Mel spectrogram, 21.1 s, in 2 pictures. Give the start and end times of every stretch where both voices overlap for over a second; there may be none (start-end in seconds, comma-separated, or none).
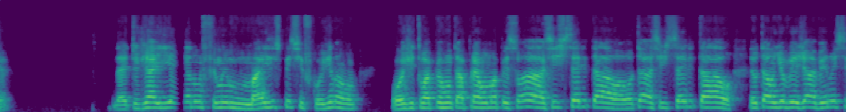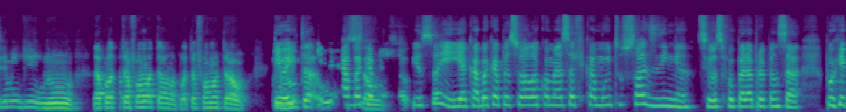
14.0-15.4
